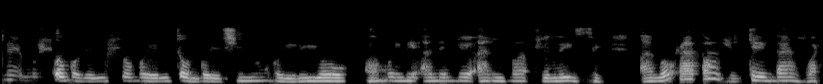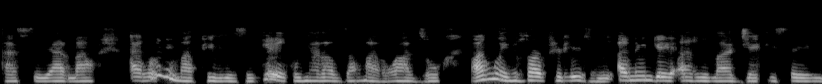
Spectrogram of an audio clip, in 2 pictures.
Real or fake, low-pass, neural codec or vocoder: fake; 5.4 kHz; codec, 16 kHz in and 24 kHz out, 1.1 kbps, FireRedTTS-2 codec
